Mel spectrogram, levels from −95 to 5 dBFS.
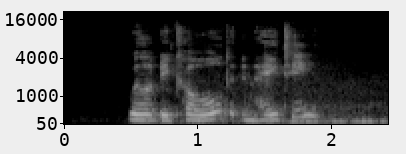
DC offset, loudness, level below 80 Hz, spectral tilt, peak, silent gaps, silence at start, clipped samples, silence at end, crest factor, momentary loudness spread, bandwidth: under 0.1%; -38 LUFS; -76 dBFS; -5 dB/octave; -24 dBFS; none; 0.5 s; under 0.1%; 0 s; 16 dB; 11 LU; 14 kHz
